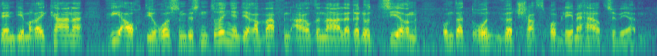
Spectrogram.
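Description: Over light background noise, a man talks at a very fast pace with ordinary pitch variation and a dry sound with no echo. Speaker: news correspondent reporting. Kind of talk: television news report voiceover. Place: street. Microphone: handheld.

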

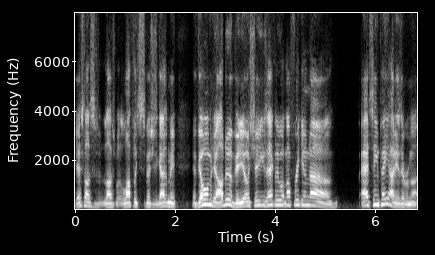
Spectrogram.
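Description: A man talks at a very fast pace. The background is quiet. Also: dry sound with no echo. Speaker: YouTube cop-watch activist; vlogger. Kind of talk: live stream chat to viewers. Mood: defensive, irritated. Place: car. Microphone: phone near.

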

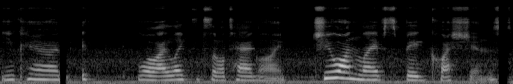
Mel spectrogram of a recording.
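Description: A woman with an American accent over noticeable background noise. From New York. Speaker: video blogger. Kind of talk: casual vlog. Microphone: microphone problems.

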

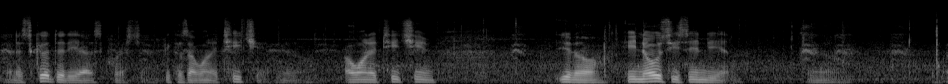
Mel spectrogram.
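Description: A man's fairly low voice with an American accent at a fairly slow pace, dry with no echo, over noticeable background noise. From US Pacific Northwest. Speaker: prison inmate. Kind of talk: interview testimony. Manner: halting, frequent fillers. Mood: earnest, calm. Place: open country.

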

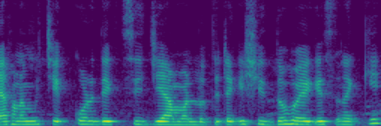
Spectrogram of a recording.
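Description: Through noticeable background noise, a woman talks in a monotone with flat intonation. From Bangladesh, Bikrampur (Munshiganj) village. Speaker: cooking vlogger. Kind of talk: cooking tutorial. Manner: casual, chatty.

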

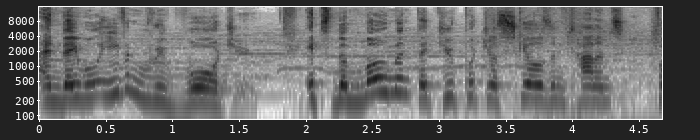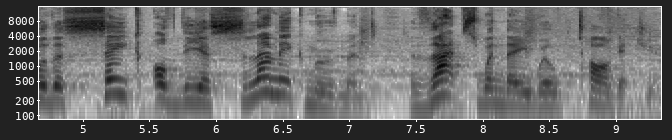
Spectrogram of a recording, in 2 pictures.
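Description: Faint music plays in the background as the speaker talks at a moderate pace. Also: man. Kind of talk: commentary. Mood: indignant, persuasive. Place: studio. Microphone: lapel.

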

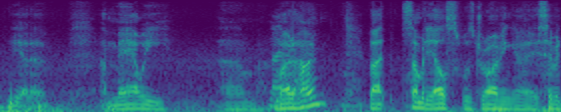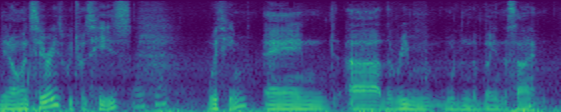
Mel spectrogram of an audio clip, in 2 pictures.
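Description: A man speaks at a fairly slow pace. The sound is dry with no echo, and background noise is noticeable. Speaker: travel vlogger. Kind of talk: casual vlog chat. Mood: wry, joking despite breakdown. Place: open country. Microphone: phone near.

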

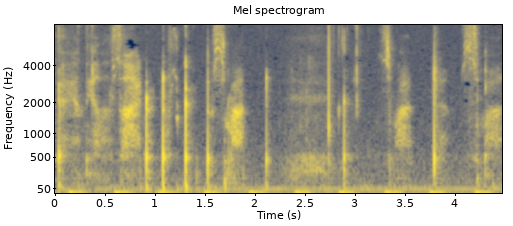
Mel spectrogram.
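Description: Soft-spoken and whispering, a woman talks at a fairly slow pace over loud background noise. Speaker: ASMR creator. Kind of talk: soft-spoken ASMR roleplay. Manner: soft close ASMR whisper.

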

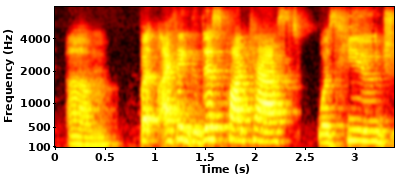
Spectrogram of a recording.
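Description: A woman's voice with audible room echo. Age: 30s. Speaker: carnivore diet success story guest; guest. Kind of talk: interview. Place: home room. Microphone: webcam.

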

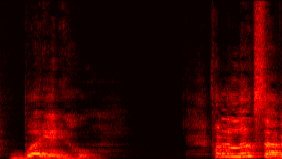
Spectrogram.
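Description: Audible room echo surrounds a woman whose pitch swings very widely. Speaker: vlogger. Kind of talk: casual vlog talk. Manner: fast.

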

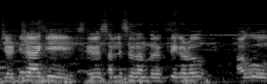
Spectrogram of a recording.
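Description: Over noticeable background noise, a man speaks at a high pitch with monotone, flat intonation. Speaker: local political leader. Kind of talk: public speech. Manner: halting.

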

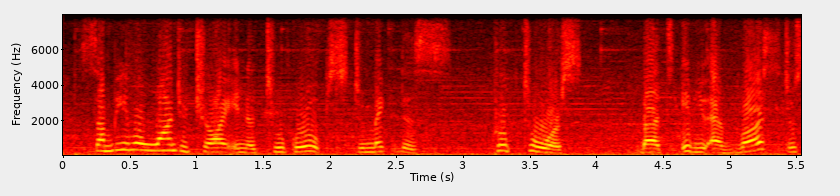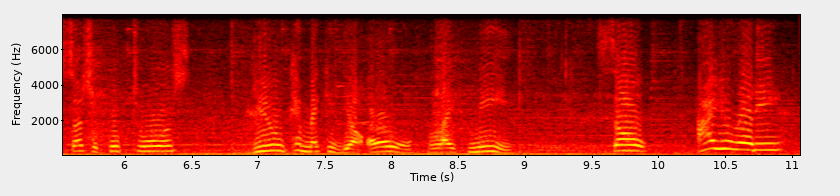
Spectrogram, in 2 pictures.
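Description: The speaker goes at a fairly slow pace while clear music sounds in the background. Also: woman, high pitch for a woman, dry sound with no echo. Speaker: travel vlogger. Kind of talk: casual vlog chat. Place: street. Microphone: lapel.

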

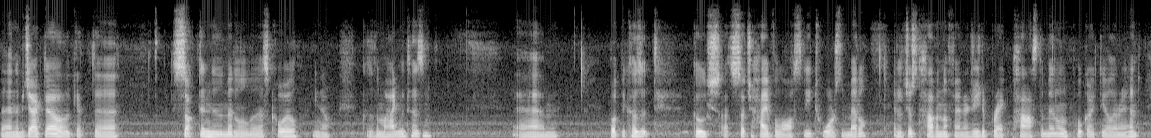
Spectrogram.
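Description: Fairly quick, monotone, flat delivery over light background noise. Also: man. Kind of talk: tutorial explanation. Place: home room. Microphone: phone near.

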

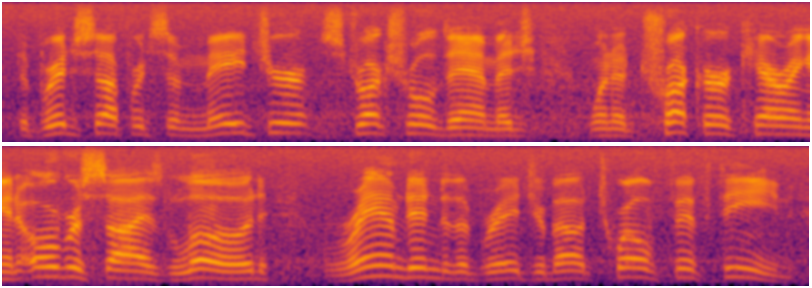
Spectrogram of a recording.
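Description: A man speaks at a moderate pace with a high voice and ordinary pitch variation. The sound is dry with no echo, over light background noise. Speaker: TV field reporter. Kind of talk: live news report. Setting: outdoors. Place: street. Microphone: handheld.

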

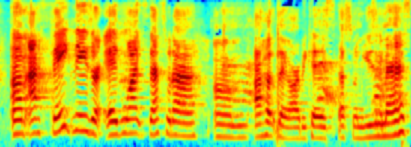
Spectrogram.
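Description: A woman with an American accent talks at a moderate pace. Her pitch varies an ordinary amount, and background noise is noticeable. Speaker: lifestyle vlogger. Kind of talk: casual chat. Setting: at home. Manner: chatty.

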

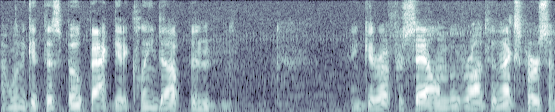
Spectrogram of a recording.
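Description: A man talks at a very fast pace and a fairly low pitch. His intonation is monotone and flat, with light background noise. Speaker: boat owner vlogger. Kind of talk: casual vlog chat. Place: boat. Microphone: phone near.

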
